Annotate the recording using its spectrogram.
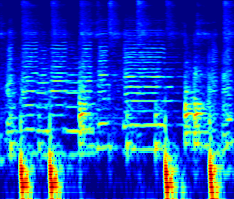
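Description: Upbeat swing-style music with brass horns over a steady drum beat.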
